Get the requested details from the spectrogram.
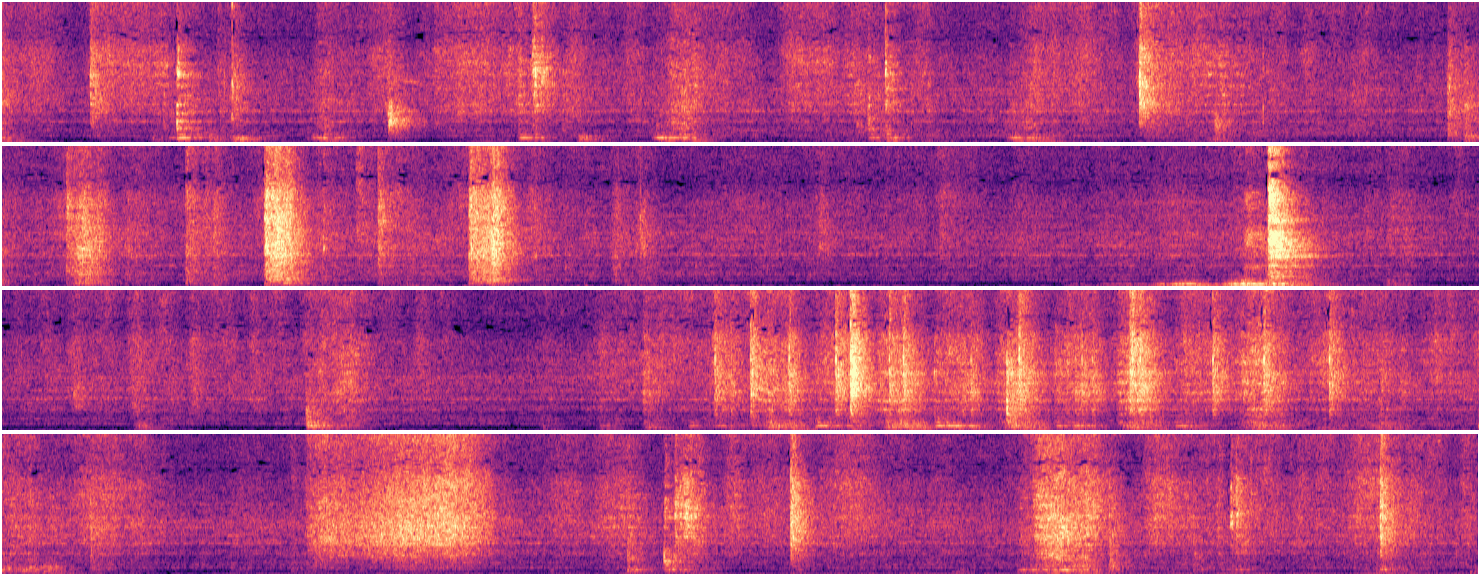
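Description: Dough slaps and pats between hands.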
